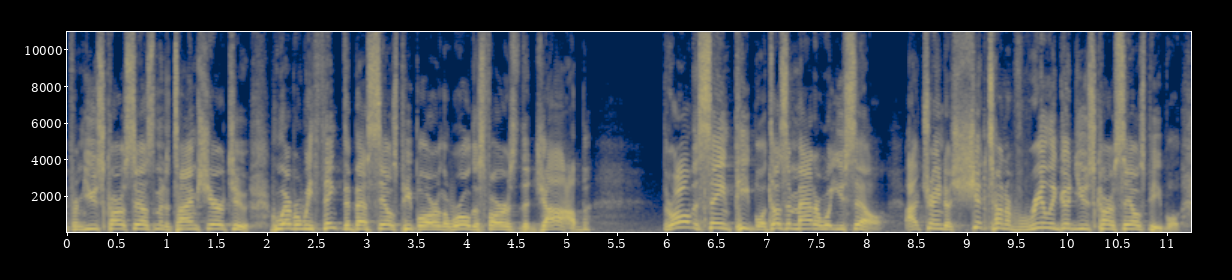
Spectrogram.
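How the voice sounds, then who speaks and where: A man giving a blunt, profane sales talk at a live seminar, speaking straight to the audience. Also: high voice. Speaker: sales trainer.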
